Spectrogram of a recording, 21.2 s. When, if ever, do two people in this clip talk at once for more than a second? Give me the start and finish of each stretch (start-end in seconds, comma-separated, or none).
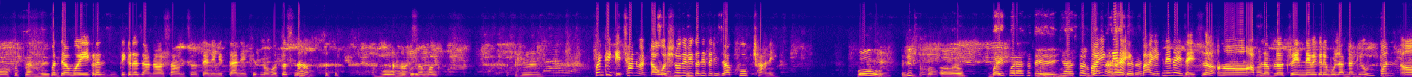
16.3-17.8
